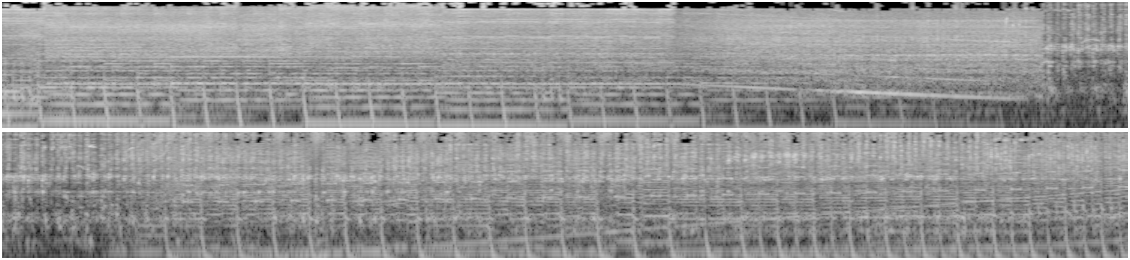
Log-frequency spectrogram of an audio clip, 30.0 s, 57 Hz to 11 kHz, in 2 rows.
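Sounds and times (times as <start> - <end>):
background music: 0.0 - 13.9, 16.4 - 30.0
file rasping on steel: 0.0 - 30.0.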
